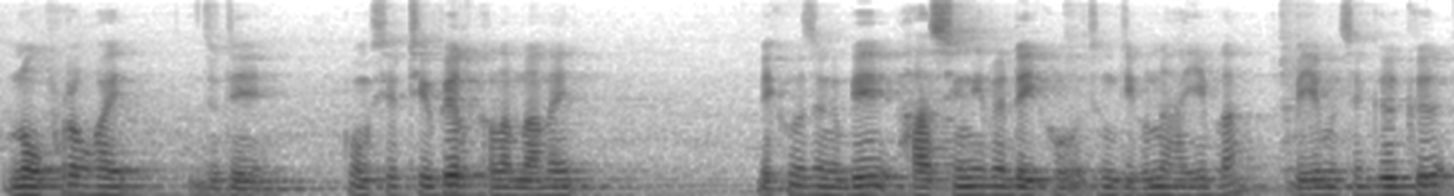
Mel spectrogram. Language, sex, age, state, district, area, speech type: Bodo, male, 45-60, Assam, Chirang, rural, spontaneous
